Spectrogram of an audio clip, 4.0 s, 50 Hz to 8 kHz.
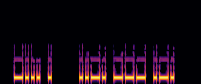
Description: Morse code, heard as a keyed tone, about 21 wpm, 700 Hz. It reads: BE FOR
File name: Book One / 12-Chapter 12 - 21 WPM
